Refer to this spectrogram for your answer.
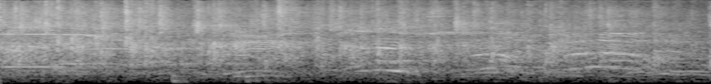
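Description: audience applause and cheering

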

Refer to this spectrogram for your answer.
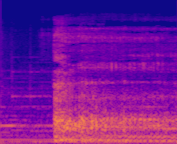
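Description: dog growling

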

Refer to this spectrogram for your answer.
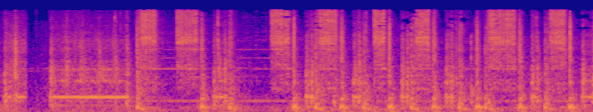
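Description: printer printing

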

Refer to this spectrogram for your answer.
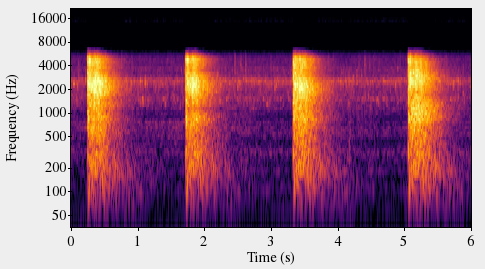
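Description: gunshots

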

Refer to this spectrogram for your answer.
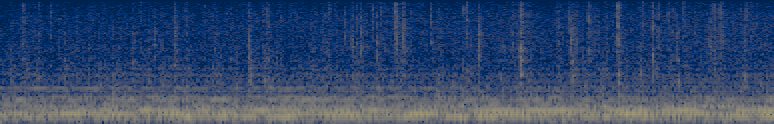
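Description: crackling fire

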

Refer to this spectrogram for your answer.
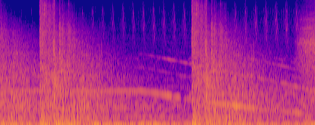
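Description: shotgun gunfire

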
